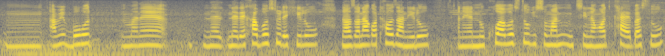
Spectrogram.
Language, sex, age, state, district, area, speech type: Assamese, female, 18-30, Assam, Golaghat, urban, spontaneous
